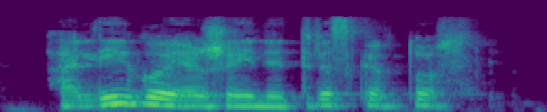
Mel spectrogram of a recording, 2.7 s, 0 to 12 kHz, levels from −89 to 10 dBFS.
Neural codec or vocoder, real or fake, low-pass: none; real; 7.2 kHz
